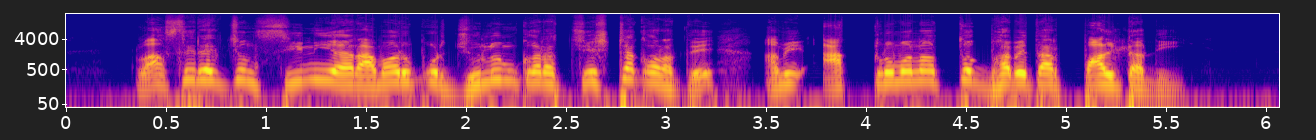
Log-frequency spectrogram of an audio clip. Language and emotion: Bengali, angry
